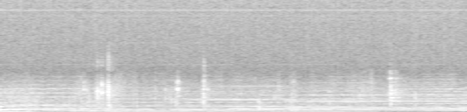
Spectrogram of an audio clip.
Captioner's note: door creaks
